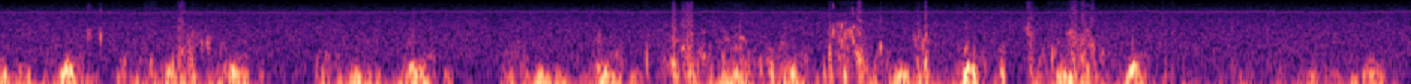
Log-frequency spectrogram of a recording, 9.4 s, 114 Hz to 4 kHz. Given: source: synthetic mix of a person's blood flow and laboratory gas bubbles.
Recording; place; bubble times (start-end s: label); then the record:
Doppler ultrasound of blood flow; precordium
0.58-0.72 s: bubbles
0.78-0.86 s: bubbles
0.97-1.05 s: bubbles
1.09-1.46 s: bubbles
4.29-4.73 s: bubbles
4.77-5.25 s: bubbles
5.46-5.92 s: bubbles
6.07-6.24 s: bubbles
6.64-6.75 s: bubbles
6.83-6.93 s: bubbles
6.99-7.38 s: bubbles
From the record:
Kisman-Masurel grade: 333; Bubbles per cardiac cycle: rolling drumbeat, 9 or more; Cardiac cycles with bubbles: 50 to 99%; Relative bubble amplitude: loud (0.450 to 0.775); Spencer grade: 3 (all of the cardiac periods contain showers or single bubble signals, but not dominating or overriding the cardiac motion signals); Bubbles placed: only in the low amplitude regions of the cardiac cycle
